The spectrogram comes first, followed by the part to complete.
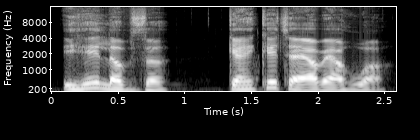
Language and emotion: Sindhi, neutral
